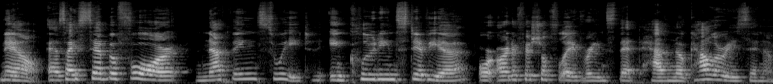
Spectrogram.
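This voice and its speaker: A woman with an unremarkable speaking voice talks at a fairly slow pace and medium pitch, with hardly any pauses. Her loudness swings a lot, while her pitch variation stays ordinary. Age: 60s. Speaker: wellness vlogger. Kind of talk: personal testimony and tips.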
